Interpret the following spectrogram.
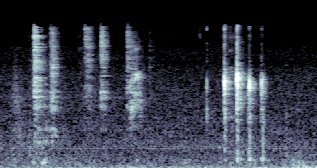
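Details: One-day-old baby marmosets calling: a run of short, noisy, high squeals with brief pauses between them, then a faster cluster of sharp, piercing chirps near the end, over a quiet indoor background.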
